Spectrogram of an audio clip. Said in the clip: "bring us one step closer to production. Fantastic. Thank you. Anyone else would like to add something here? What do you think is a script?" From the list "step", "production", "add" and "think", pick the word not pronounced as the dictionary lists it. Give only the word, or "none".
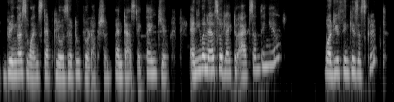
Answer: think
